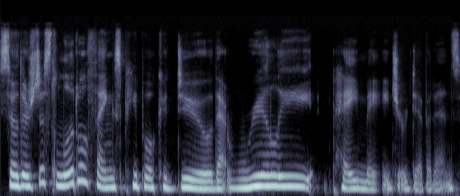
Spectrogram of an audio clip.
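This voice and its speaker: A dark, mellow voice with ordinary pitch variation, in a very clean recording with a silent background. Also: woman. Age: 40s. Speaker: chiropractor. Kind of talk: casual chat. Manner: halting.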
